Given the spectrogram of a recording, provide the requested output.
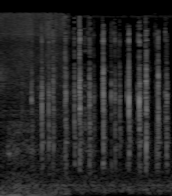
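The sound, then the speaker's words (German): Quick, uneven keystrokes clatter on a computer keyboard as a sales representative types numbers into his PC, about a dozen sharp clicks in a short burst, fairly quiet, with no voices. “Der Vertreter tippt Zahlen in seinen PC”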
